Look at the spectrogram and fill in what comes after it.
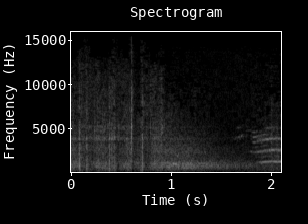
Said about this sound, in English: Okay, we got shots fired.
